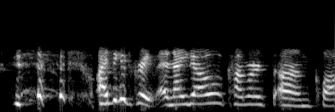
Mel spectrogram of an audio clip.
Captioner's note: laughter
